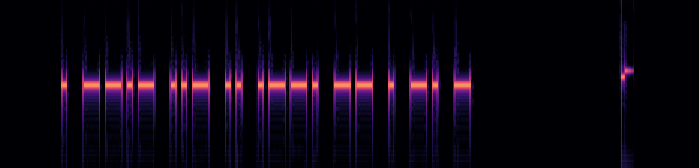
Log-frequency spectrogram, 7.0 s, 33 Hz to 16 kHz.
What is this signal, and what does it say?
Morse code, heard as a keyed tone, about 22 wpm, 700 Hz. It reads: EQUIPMENT
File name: practice / 22wpm / 9 Letter Words - First 3 Letters Given - 22wpm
